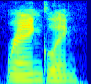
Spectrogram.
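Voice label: "wrangling", US English; pronunciations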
